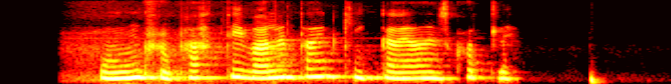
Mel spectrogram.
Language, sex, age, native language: Icelandic, female, 50-59, Icelandic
